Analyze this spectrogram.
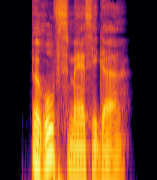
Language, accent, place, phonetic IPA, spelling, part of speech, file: German, Germany, Berlin, [bəˈʁuːfsˌmɛːsɪɡɐ], berufsmäßiger, adjective, De-berufsmäßiger.ogg
- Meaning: inflection of berufsmäßig: 1. strong/mixed nominative masculine singular 2. strong genitive/dative feminine singular 3. strong genitive plural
